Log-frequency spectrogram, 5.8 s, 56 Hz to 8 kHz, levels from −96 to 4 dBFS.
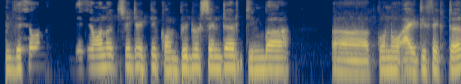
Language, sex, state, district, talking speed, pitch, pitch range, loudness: Bengali, male, West Bengal, North 24 Parganas, 165 wpm, 135 Hz, 130-150 Hz, -21 LUFS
